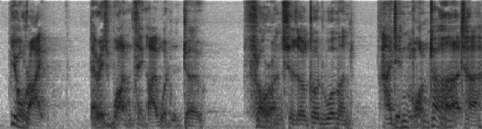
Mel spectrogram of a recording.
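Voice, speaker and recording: In a put-on character voice, the speaker sounds raspy, moving at a moderate pace with long, frequent pauses. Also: man, medium pitch for a man. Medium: audio drama. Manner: cool, controlled.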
